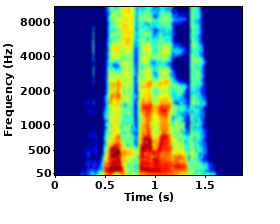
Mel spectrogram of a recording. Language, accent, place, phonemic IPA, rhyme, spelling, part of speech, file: German, Germany, Berlin, /ˈvɛstɐˌlant/, -ant, Westerland, proper noun, De-Westerland.ogg
- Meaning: Westerland (a town in Sylt, Schleswig-Holstein, Germany)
